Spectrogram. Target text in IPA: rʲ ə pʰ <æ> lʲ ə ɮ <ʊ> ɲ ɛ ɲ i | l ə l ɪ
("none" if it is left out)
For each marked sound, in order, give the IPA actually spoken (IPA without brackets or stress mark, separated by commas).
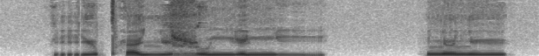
æ, ʊ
